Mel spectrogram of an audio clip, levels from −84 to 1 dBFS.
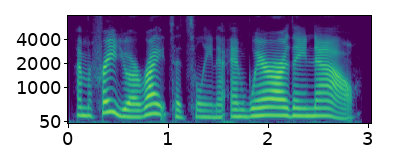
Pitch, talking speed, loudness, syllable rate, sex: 205 Hz, 255 wpm, -18 LUFS, 6.9 syllables/s, female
